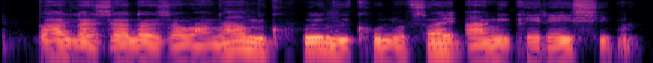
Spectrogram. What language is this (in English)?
Masikoro Malagasy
